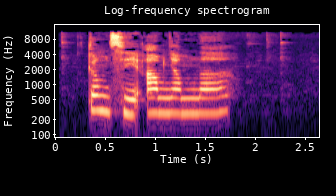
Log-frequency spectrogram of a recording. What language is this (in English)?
Cantonese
